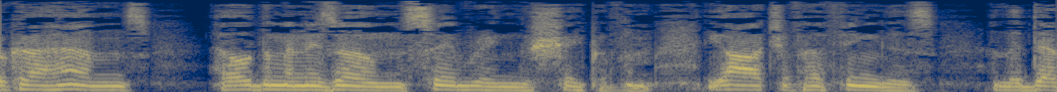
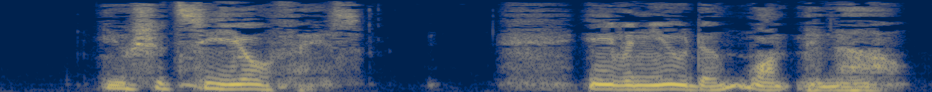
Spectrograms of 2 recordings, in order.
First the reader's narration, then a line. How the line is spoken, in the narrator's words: She swallowed awkwardly, and then sadly said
